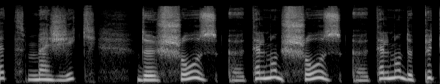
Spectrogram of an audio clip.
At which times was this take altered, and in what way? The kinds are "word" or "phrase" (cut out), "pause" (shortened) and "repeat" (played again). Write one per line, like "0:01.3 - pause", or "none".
0:01.4 - phrase
0:02.8 - repeat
